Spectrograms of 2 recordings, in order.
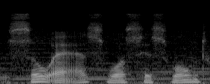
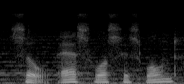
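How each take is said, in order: Both takes have the same delivery.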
